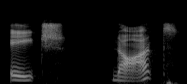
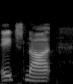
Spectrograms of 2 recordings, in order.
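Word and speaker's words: H₀: not which is na ght but it's really pronounced H knot so the null hypo hypothesis H knot is a h a statement that the value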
